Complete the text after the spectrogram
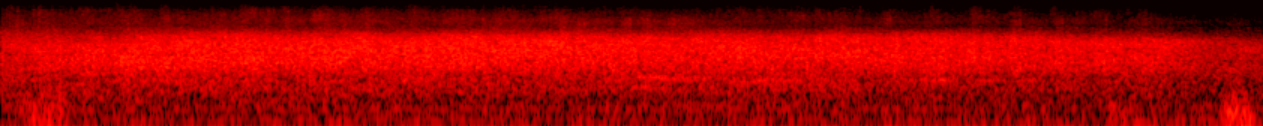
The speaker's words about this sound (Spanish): dale un aplauso a Jesucristo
